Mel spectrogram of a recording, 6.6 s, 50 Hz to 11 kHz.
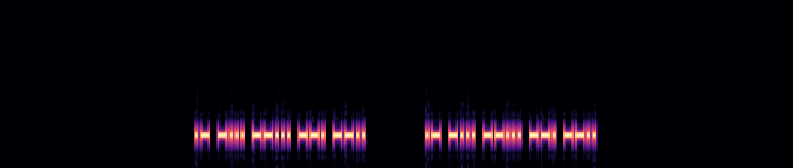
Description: Morse code, heard as a keyed tone, about 53 wpm, 700 Hz. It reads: AB7GZ AB7GZ
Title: USA Call Signs - 5 Characters - Repeated 2x - 50wpm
